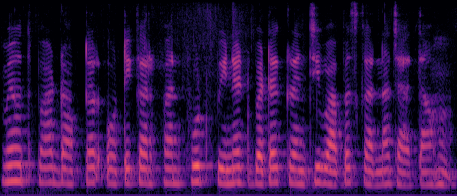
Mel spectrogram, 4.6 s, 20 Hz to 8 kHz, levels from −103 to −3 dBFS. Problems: constant background noise, echo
